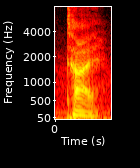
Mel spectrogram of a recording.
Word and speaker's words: Ty: Ty. Like tying yours.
